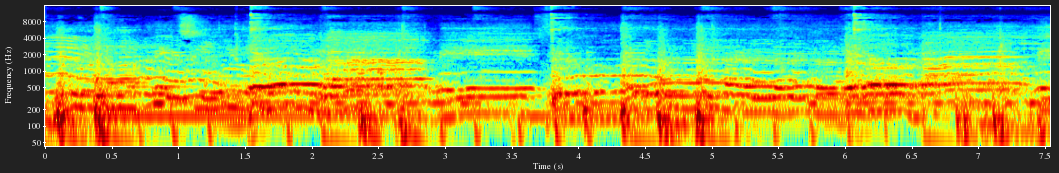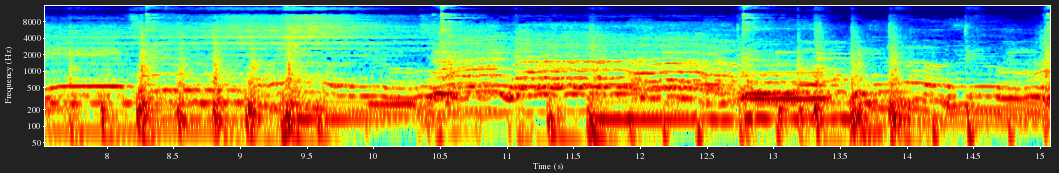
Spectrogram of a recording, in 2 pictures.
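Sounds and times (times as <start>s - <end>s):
percussion beating: 0.0s - 15.0s
voices singing worship song: 0.0s - 15.0s.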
